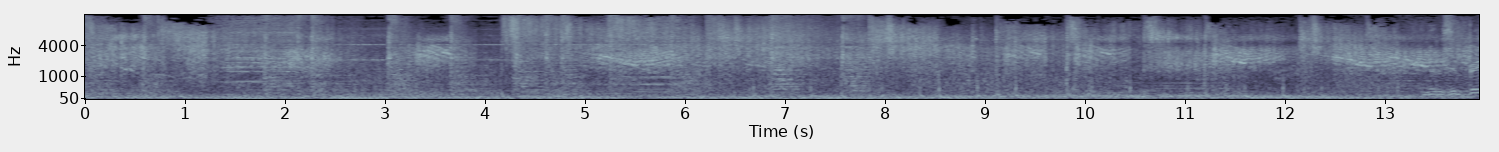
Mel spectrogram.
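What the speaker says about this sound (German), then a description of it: "Operation Overlord beginnt mit einer gewaltigen Kanonade und massiven Luftangriffen" Naval guns and artillery pound the Normandy coast during the Operation Overlord bombardment, a relentless barrage of heavy booms and blasts rolling one over another, loud and close throughout.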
